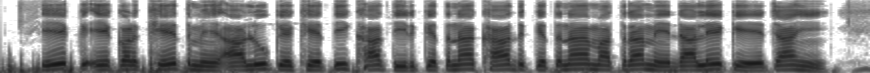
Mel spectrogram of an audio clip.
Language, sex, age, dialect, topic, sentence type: Bhojpuri, male, 18-24, Southern / Standard, agriculture, question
